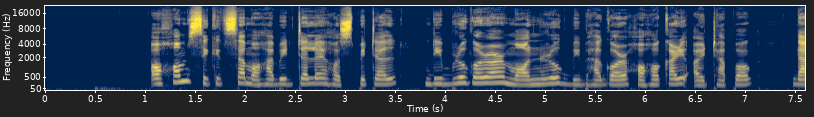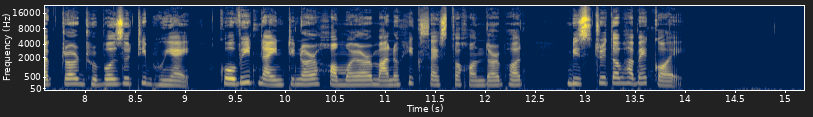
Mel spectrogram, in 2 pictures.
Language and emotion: Assamese, neutral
